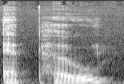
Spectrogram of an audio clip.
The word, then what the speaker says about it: Epo: in Hawaiian, but then I added the E to make it sound like Epo, which is, that's not a word obviously, but it rhymes with echo, like echolocation, which is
